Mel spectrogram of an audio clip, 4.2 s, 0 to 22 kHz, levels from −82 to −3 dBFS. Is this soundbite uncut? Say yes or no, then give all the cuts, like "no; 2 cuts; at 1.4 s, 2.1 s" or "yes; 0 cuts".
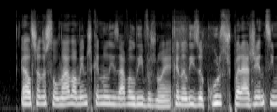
no; 1 cut; at 2.6 s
